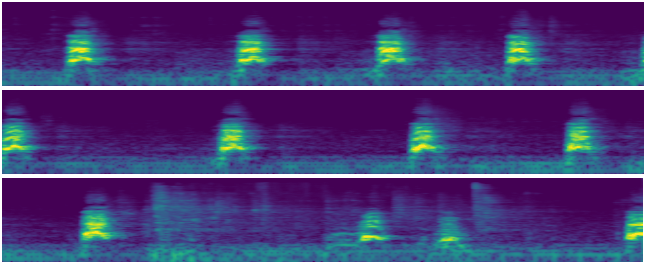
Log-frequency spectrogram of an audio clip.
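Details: Hattori Hanzo and Leksi, two Tornjak livestock guardian dogs, confronting an intruder with steady, evenly paced deep barks about once a second, around eleven in all, with rustling noise near the end.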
